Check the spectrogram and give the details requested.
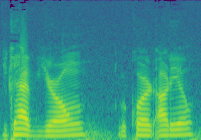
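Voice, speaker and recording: A man giving a casual, unscripted software tutorial, explaining things informally step by step. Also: mid-range voice, steady tone, normal speed, smooth. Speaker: tutorial presenter.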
